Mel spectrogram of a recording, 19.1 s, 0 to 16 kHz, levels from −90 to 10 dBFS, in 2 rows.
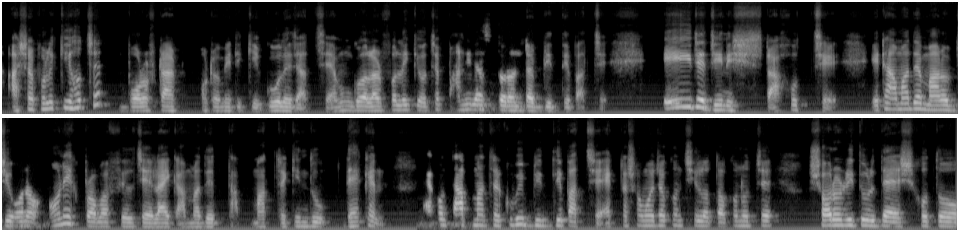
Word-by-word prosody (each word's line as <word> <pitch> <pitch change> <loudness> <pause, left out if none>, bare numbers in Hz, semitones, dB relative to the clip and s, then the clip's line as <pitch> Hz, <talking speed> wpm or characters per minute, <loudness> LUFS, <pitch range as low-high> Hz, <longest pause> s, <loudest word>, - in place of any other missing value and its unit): আসার 175 -1 +1
ফলে 185 +2 +1
কি 225 - -1
হচ্ছে 230 +7 -1 0.3
বরফটা 135 +1 +2 0.4
অটোমেটিকই 125 -2 -6
গলে 135 -2 +4
যাচ্ছে 105 0 -6
এবং 130 +4 -5
গলার 135 -1 +5
ফলে 155 0 -1
কি - - -11
হচ্ছে, 150 +6 -6
পানির 165 +2 -2
আস্তরণটা 150 -5 +3
বৃদ্ধি 125 -1 -4
পাচ্ছে। - - -8 0.7
এই 255 - +5
যে 240 - +11
জিনিসটা 145 -3 +1
হচ্ছে - - -5 0.5
এটা 195 - -4
আমাদের 185 +2 +3
মানব 155 +1 +6
জীবনে 150 -1 +2 0.3
অনেক 230 0 +2
প্রভাব 140 -2 +2
ফেলছে। 135 -1 -2
লাইক 125 -1 +4
আমাদের 125 +1 -2 0.2
তাপমাত্রা 125 +4 -6
কিন্তু 140 0 -3 0.3
দেখেন 145 0 -2 0.5
এখন 190 - -2
তাপমাত্রা 175 -2 +2
খুবই 200 +2 0
বৃদ্ধি 170 -1 -2
পাচ্ছে। 145 -1 -1
একটা 160 - -9
সময় 165 -1 0
যখন 170 +1 -4
ছিল 160 -1 -2 0.2
তখন 140 +3 -2
হচ্ছে 160 +1 -1 0.5
ষড় 175 +1 +6 0.2
ঋতুর 175 0 +2
দেশ 140 -2 +5 0.2
হতো 155 0 +1
150 Hz, 150 wpm, -24 LUFS, 135-170 Hz, 0.7 s, যে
